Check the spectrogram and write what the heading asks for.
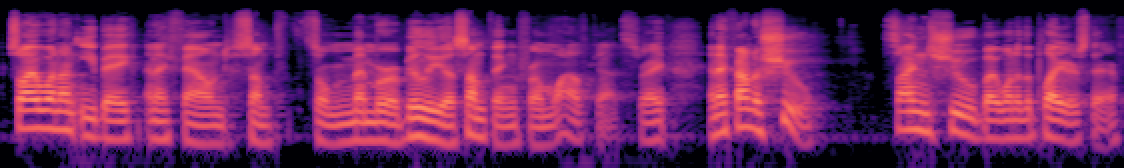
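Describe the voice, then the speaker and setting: Animated and speaking at normal speed, a man with a lowish voice and a faint Slovak accent spins loose, self-interrupting stories on a podcast. He's a real estate agent, a native Slovak speaker, and the child of Slovak parents.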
